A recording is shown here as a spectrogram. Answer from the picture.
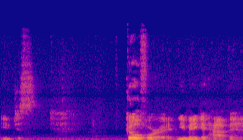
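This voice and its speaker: In a normal speaking voice, a man with an American accent keeps a moderate pace. His intonation stays fairly even. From suburban New Jersey. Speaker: guest. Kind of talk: casual chat.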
